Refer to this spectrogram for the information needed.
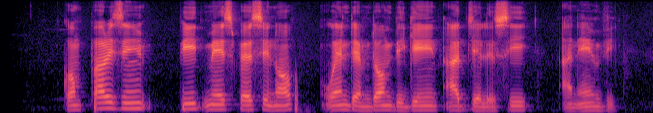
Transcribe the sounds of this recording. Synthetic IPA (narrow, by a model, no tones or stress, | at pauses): kɔ̃mpʰaɹizɔ̃n | pidmespɛsĩnɔp | wʔɛ̃ndɛ̃mdɔ̃nbiɡĩnna̰t̚d͡ʒɛlo̰si | ã̰nɛ̃nvi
